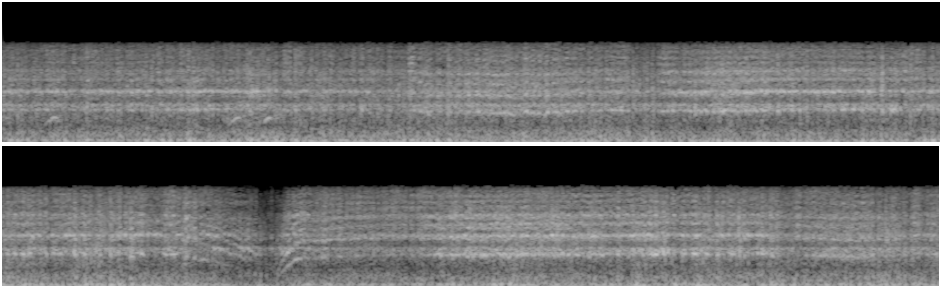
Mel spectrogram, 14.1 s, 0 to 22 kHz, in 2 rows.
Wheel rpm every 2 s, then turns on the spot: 230, 230, 220, 230, 130, 220, 230.
none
